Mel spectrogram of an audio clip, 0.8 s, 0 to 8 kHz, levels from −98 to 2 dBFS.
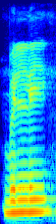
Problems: none marked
